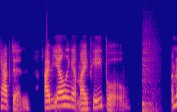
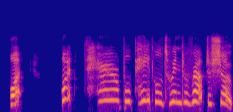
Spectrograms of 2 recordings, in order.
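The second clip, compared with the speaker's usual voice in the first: loud, high-pitched, carrying yell; 10 semitones higher than usual. Shouting in character across a crowd at a show: shouting really loudly. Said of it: "make my way over and shout".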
